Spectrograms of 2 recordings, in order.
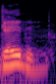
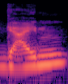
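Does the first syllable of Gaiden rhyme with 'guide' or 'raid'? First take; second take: raid; guide. First: The first syllable rhymes with 'raid'. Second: The first syllable sounds like 'guy'. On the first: This is how it was misread as a child. The speaker calls it wrong. "I always said Gaiden. / because I always thought Raid" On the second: This is the proper pronunciation. The speaker calls it right. "I didn't know pronunciation back then"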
